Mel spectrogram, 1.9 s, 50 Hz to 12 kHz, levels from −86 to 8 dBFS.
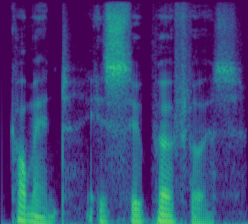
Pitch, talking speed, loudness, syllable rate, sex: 85 Hz, 95 wpm, -20 LUFS, 3.8 syllables/s, male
